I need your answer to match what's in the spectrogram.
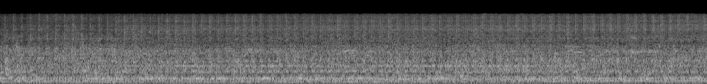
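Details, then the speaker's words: Komatsu PC40 excavator with original Yanmar diesel before swap to Cummins: loud busy clatter with a steady knock and faint squeal; owner suspects a failing main or rod bearing. "it's squeaking you can hear the main or the rod bearing i think it's fun so hopefully it don't lock down"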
